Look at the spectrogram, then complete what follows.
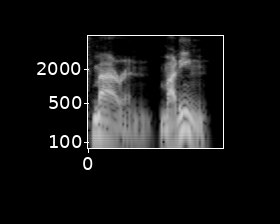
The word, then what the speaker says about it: Marin: Marin, you say in Spanish.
